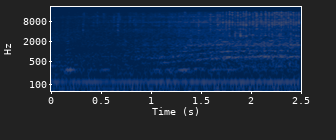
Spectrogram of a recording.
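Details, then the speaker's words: Magnum Navigator e-bike on a stand, battery at 80–85%, pedal assist level 4: steady low hum with a faint motor whine while pedalling. The assist engages smoothly with no grinding or clicking; normal motor run. "It's audible, you can hear the power assist works perfect, no problems."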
